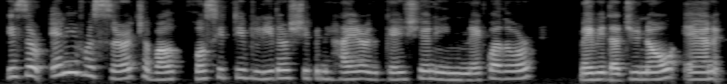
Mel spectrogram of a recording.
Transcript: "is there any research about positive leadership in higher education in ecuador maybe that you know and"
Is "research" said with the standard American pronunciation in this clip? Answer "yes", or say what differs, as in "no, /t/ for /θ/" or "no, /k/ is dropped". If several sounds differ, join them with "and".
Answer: yes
